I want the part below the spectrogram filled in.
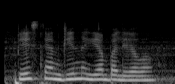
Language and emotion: Russian, neutral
